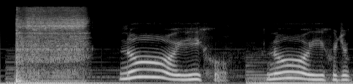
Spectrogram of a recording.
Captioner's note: pfft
